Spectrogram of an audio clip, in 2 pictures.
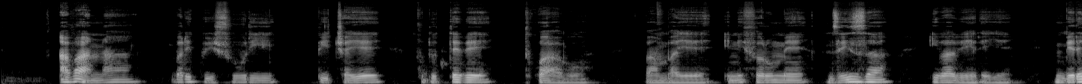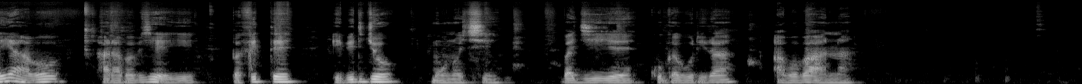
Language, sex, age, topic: Kinyarwanda, male, 18-24, health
